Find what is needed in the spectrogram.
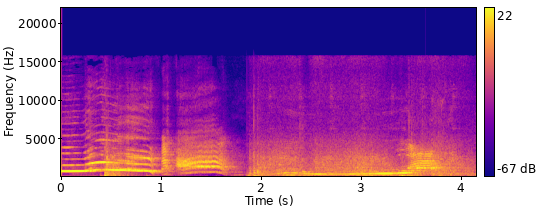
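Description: A man's long held "woo!" shout of celebration, followed by a higher excited cry and then a drawn-out vocal sound that dips and rises in pitch.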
